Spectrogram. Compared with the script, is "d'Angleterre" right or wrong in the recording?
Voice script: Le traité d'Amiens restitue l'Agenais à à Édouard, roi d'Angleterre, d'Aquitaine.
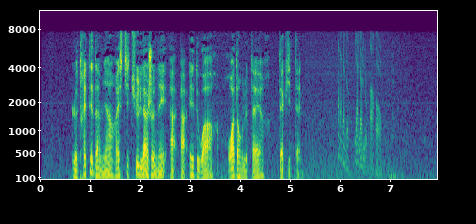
right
